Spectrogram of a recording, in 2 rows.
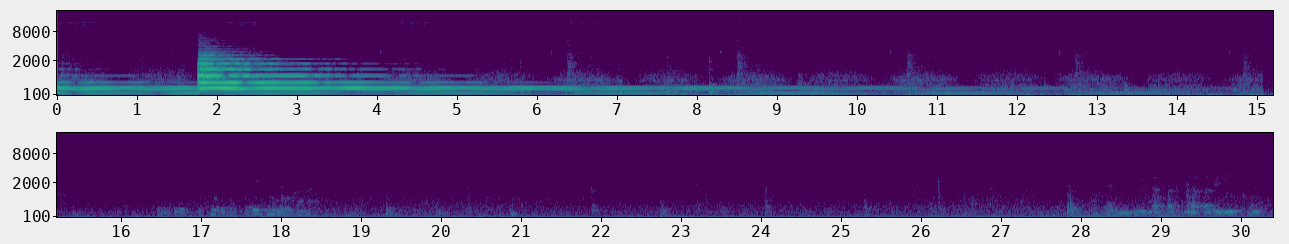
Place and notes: The Saint-Hubert bells, ringed at 12. In first the Angelus, after the midday bell ringed. It's the only place I know where Angelus is ringed on three different bells, it's completely astonishing.
After, the time of the day.
Saint-Hubert, Belgium, 11 October 2010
